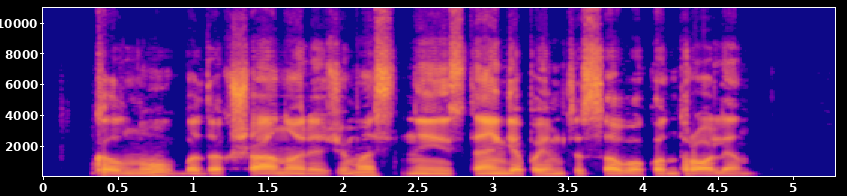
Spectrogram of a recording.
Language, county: Lithuanian, Kaunas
